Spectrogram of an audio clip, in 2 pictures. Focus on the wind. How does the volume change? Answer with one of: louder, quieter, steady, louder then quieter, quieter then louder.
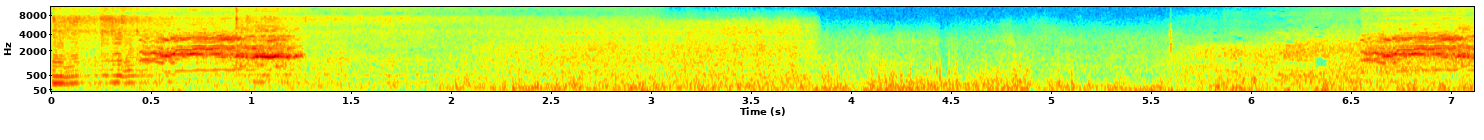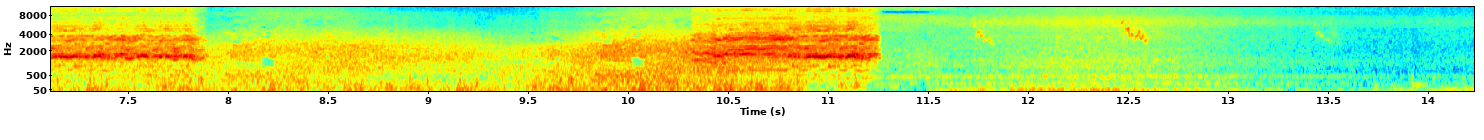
louder.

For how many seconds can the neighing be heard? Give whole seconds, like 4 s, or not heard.
3 s.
